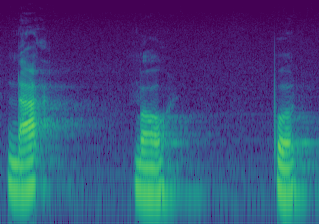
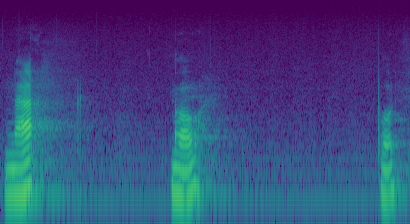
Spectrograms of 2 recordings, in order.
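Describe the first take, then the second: First: Short pauses separate the syllables. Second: Longer pauses separate the syllables.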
